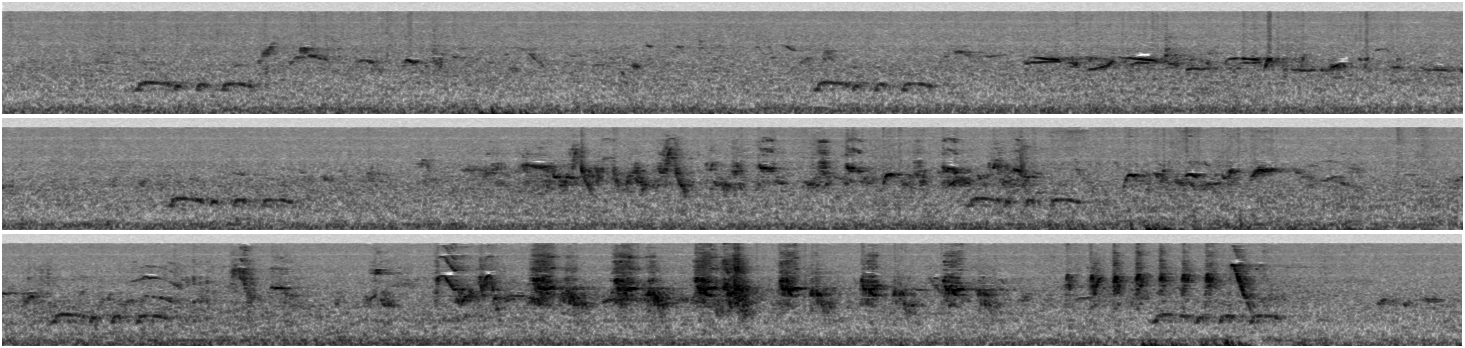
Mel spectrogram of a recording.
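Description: Several birds chirping and calling. A short call repeats every few seconds, with higher chirps between, and a run of rapid, sharp chirping near the end. A steady low rumble of breeze runs underneath.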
